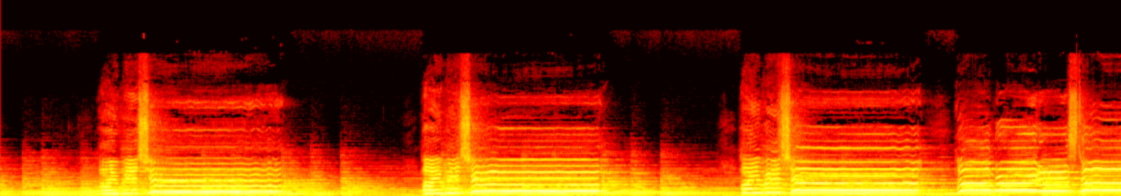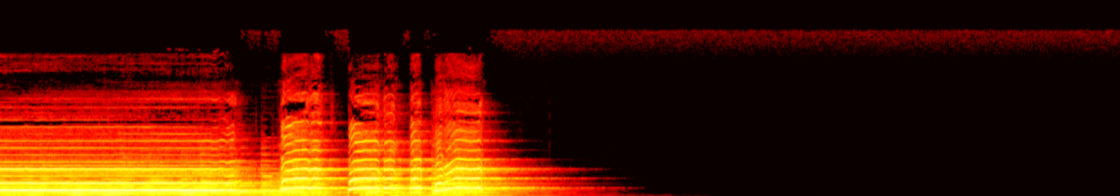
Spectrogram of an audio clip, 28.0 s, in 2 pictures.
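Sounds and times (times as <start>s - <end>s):
first soprano singing: 1.0s - 8.2s, 8.9s - 20.9s.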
